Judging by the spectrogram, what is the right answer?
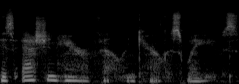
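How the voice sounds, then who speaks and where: A woman's whispering with vocal fry at a moderate pace. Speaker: author and ASMR narrator. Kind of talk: ASMR reading aloud of fiction. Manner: whispered.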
